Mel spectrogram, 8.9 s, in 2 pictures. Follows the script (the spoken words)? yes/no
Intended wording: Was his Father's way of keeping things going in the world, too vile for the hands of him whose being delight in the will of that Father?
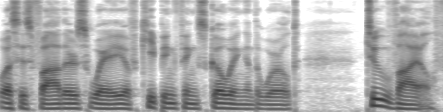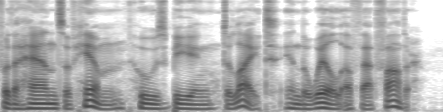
yes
